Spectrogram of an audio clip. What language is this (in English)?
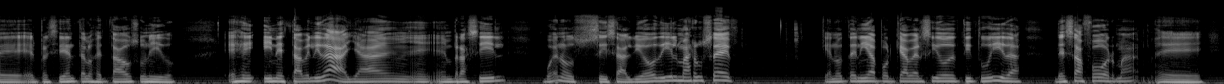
Spanish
